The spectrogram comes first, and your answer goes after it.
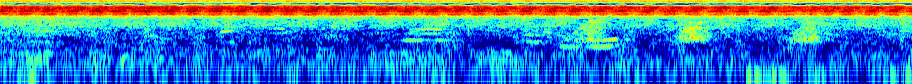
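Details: Cicadas droning at sunset on the cliffs of Cape Fiolent, Crimea: a constant high-pitched hiss-like buzz, joined by several short faint bird chirps and the low wash of the sea.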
